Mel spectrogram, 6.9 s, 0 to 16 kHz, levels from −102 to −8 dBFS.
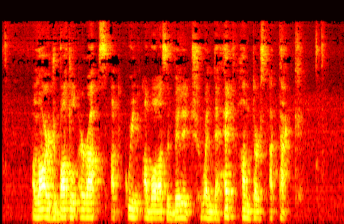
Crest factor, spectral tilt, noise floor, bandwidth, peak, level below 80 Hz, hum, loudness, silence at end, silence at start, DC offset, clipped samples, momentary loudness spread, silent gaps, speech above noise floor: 18 dB; -4.5 dB/octave; -53 dBFS; 11.5 kHz; -2 dBFS; -56 dBFS; none; -19 LUFS; 0.45 s; 0.1 s; under 0.1%; under 0.1%; 14 LU; none; 35 dB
